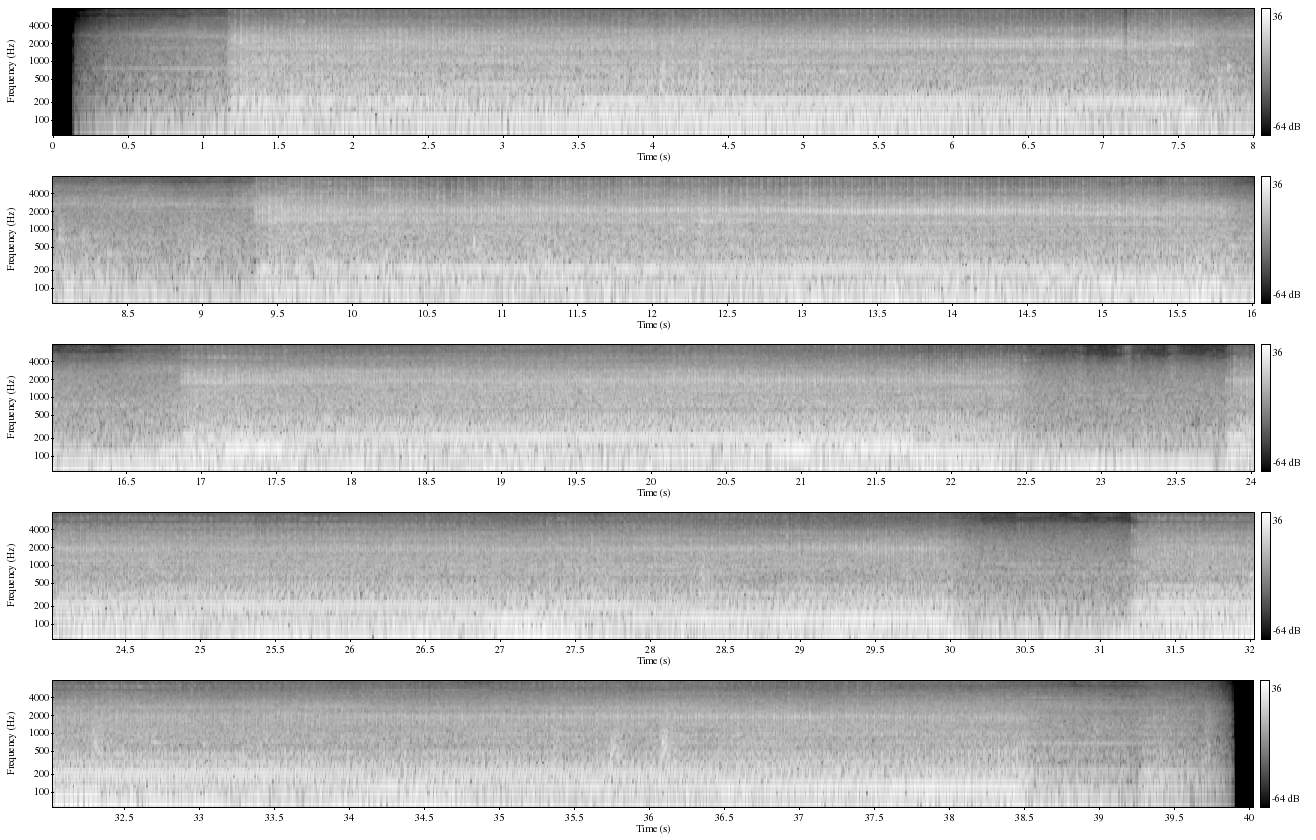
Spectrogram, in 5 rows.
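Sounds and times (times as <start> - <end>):
background construction machinery: 0.2 - 39.9
pneumatic drill at construction site: 0.3 - 30.2, 31.2 - 39.9.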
